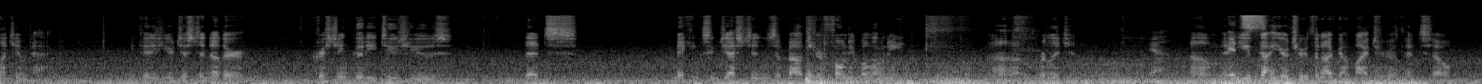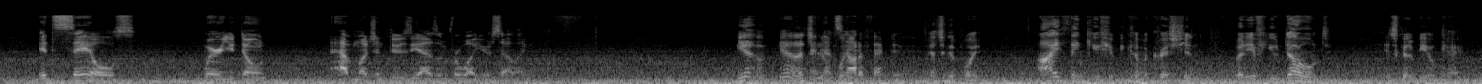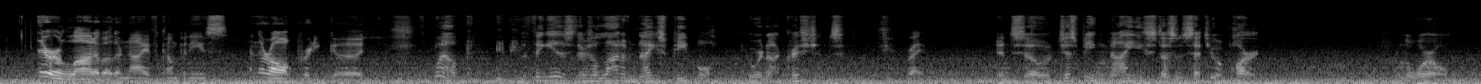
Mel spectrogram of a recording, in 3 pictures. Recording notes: Car Chronicles. Jump in the car. They're on the way BACK to Indiana from Georgia. Ignore the road noise.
